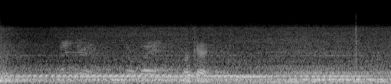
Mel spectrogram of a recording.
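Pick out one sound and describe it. A fish thumps down onto a plastic tray.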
